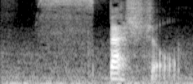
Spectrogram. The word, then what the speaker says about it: special: Sounds like an SH digraph, but here it's spelt with an C and an I. Sounds like a U, but it's spelt with an A, and O is L.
